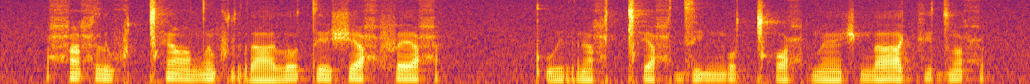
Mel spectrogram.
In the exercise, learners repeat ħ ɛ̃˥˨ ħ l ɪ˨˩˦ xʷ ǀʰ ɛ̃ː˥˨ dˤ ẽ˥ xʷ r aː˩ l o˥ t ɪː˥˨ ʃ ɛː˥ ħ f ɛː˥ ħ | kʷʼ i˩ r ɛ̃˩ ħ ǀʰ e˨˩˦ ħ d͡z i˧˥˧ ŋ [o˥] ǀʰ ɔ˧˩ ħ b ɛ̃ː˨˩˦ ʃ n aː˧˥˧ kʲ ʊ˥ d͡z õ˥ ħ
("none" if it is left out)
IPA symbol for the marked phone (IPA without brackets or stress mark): o˥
